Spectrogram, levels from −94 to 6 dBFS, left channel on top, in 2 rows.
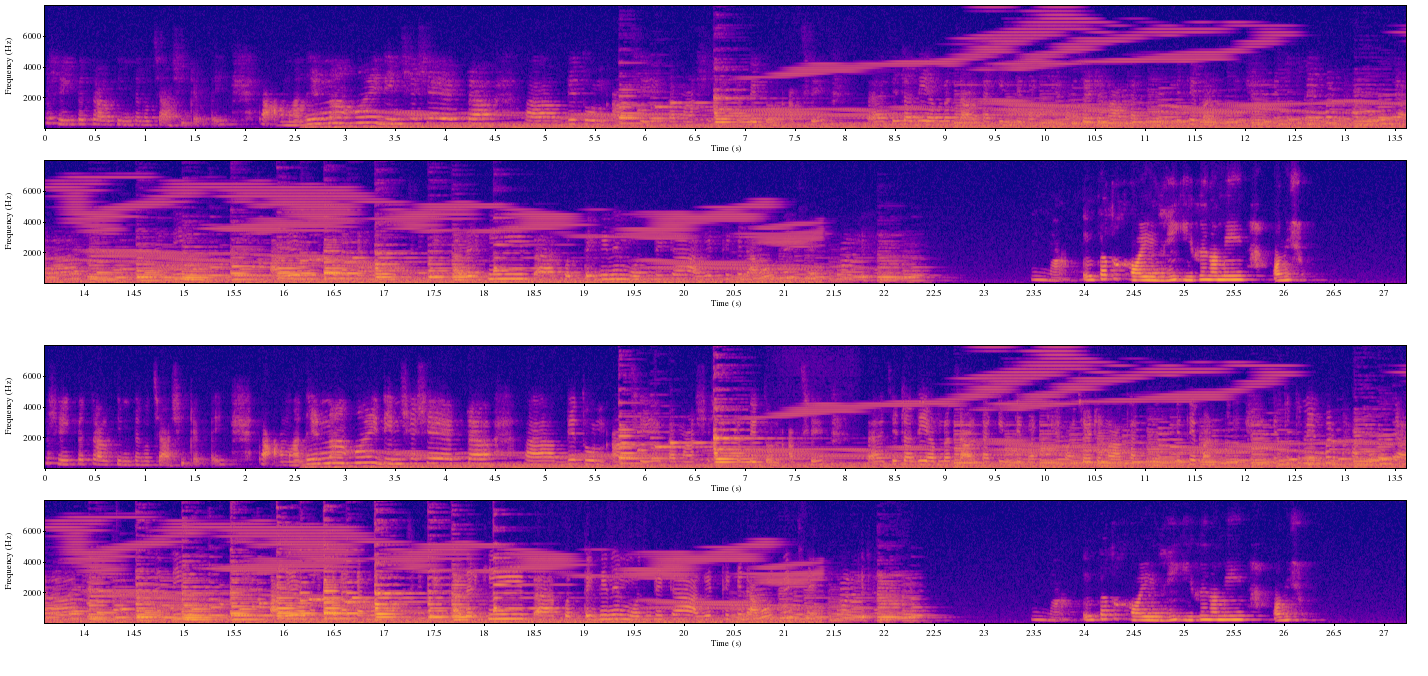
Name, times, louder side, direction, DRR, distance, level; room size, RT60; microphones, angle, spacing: voice 1, 0.0-22.1, right 2 dB, 85° right, 8 dB, 1.2 m, -30 dB
sound 1, 2.5-21.4, equal, 5° right, 0.4 m, -31 dB
sound 2, 5.7-7.2 9.1-18.7 20.4-22.4, right 4 dB, 60° right, 0.8 m, -25 dB
voice 2, 23.5-26.2, left 3 dB, 40° left, 13 dB, 0.6 m, -22 dB
15.0 x 6.6 x 2.5 m, 0.64 s
head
